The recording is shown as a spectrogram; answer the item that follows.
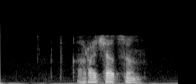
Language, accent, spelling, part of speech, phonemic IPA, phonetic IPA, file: Armenian, Eastern Armenian, առաջացում, noun, /ɑrɑt͡ʃʰɑˈt͡sʰum/, [ɑrɑt͡ʃʰɑt͡sʰúm], Hy-առաջացում.ogg
- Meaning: 1. emergence, genesis 2. advancement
